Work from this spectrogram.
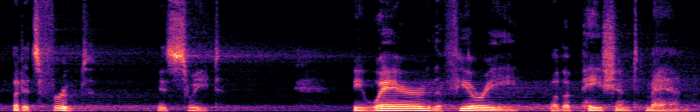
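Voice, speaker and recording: A man playing a sinister, courtly horror host, narrating theatrically with dramatic pauses and hushed menace. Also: on the low side. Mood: ominous, wry. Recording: long hall-like reverb.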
